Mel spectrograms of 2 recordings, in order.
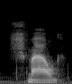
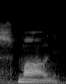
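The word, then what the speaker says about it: Smaug: Schmaug. When I was a kid, it was Smog. Like in the cartoon, it was Smog. I like the pronunciation in this one better. I'm just not used to it.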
